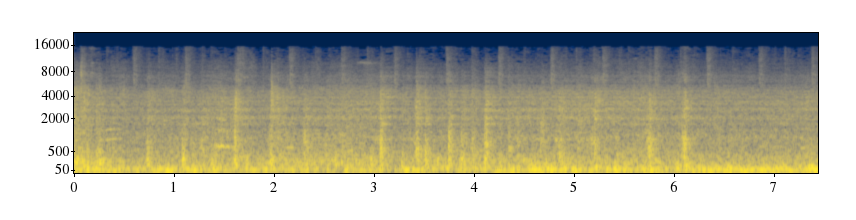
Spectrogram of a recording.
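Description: MEMU electric multiple-unit passenger train running along a platform, its wheels clacking and knocking irregularly over a steady rumble.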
